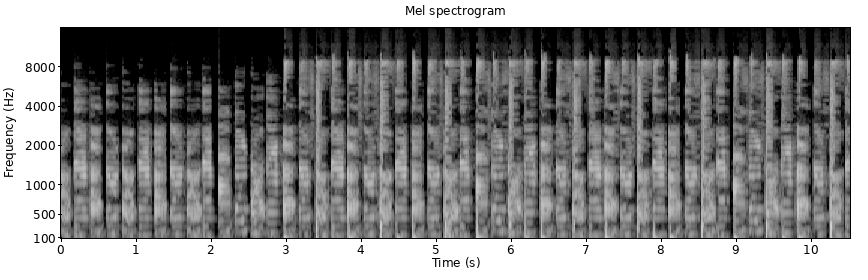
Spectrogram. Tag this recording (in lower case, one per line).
music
